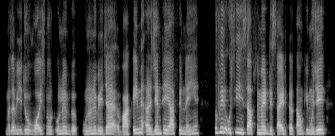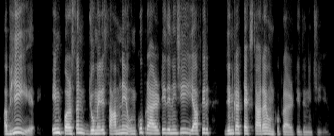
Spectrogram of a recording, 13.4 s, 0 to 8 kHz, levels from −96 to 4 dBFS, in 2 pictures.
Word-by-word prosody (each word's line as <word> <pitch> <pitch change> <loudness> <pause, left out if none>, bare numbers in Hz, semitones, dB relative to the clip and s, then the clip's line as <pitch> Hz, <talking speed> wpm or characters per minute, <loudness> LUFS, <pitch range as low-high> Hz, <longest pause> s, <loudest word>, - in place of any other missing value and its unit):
मतलब 175 +2 -3
ये 185 - -6
जो 190 +1 -3
वॉइस 165 +1 0
नोट 185 -1 -7
उन्हें 185 0 -3
ब 165 -1 -2
उन्होंने 170 +3 -2
भेजा 170 +1 +1
है 155 - -3
वाक़ई 150 +6 +3
में - - -1
अर्जेंट 175 +4 0
है 200 - +1
या 190 -1 +3
फिर 190 - -2
नहीं 170 +1 -4
है। 200 - -6 0.3
तो 245 - -2
फिर 255 0 +1
उसी 225 +1 -2
हिसाब 195 -2 +3
से 195 - -1
मैं 195 -2 +3
डिसाइड 165 -1 +1
करता 170 0 -2
हूँ 170 +1 -2
कि 195 - -6
मुझे 195 +2 +3 0.4
अभी 190 - +2
अ, - - -8 0.4
इन 225 +2 +7
पर्सन 190 +5 +4
जो 185 - +6
मेरे 195 +1 +2
सामने 180 +1 0
है 200 - +1
उनको 165 +9 -3
प्रायोरिटी 185 +1 +3
देनी 200 0 0
चाहिए 220 +1 -3
या 185 -1 +3
फिर 220 -1 -1 0.3
जिनका 185 +3 +2
टेक्स्ट 185 -2 0
आ 160 - +5
रहा 170 +2 +3
है 175 - 0
उनको 150 -1 -8
प्रायोरिटी 135 -2 -6
देनी 130 -1 -15
चाहिए। 125 0 -28
185 Hz, 235 wpm, -22 LUFS, 165-195 Hz, 0.4 s, इन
